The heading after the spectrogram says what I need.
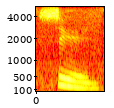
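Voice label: "syun4", Cantonese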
